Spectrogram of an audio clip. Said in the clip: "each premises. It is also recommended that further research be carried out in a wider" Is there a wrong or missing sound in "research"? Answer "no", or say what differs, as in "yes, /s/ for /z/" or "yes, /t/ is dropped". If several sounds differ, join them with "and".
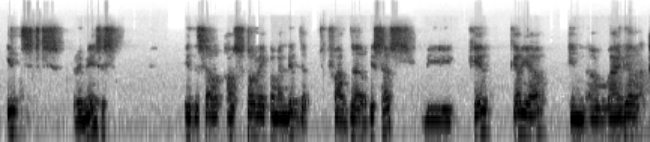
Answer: yes, /s/ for /tʃ/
